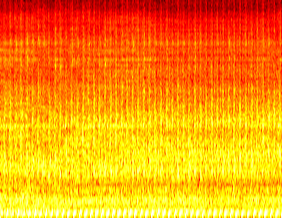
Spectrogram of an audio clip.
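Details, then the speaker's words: Yamaha Mio J automatic scooter at idle: rough rattly knocking that fades as the throttle is slowly opened; failed starter one-way clutch, not the bottom end. "Jadi karena ketika kita tarik gasnya, kalau kita tarik gasnya perlahan, idle-nya, dia suaranya semakin lama semakin hilang ya."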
